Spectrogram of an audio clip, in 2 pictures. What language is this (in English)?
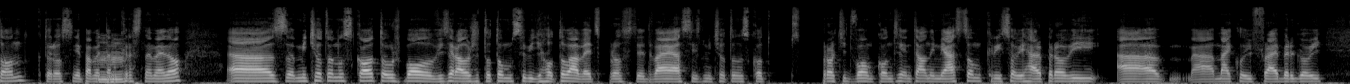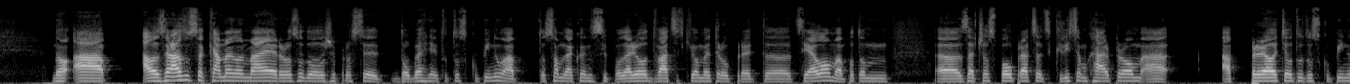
Slovak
